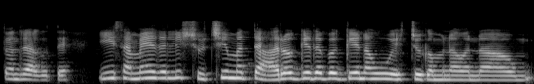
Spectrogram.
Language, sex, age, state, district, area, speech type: Kannada, female, 18-30, Karnataka, Chikkamagaluru, rural, spontaneous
